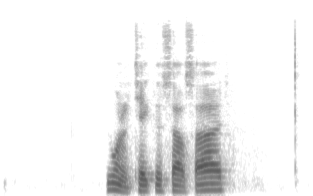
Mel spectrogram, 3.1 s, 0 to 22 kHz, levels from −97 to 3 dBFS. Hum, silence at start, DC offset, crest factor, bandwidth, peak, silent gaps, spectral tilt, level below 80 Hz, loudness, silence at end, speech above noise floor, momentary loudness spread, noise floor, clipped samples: none; 1.05 s; under 0.1%; 20 dB; 13.5 kHz; -22 dBFS; none; -6.5 dB/octave; -84 dBFS; -38 LUFS; 0.9 s; over 53 dB; 21 LU; under -90 dBFS; under 0.1%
